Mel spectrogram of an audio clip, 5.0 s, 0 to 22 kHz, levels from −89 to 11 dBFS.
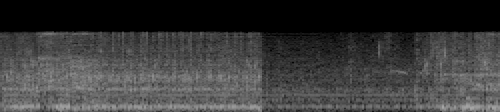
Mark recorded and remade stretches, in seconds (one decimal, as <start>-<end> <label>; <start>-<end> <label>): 0.0-0.7 remade; 0.7-2.2 recorded; 2.2-3.2 remade; 3.2-5.0 recorded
